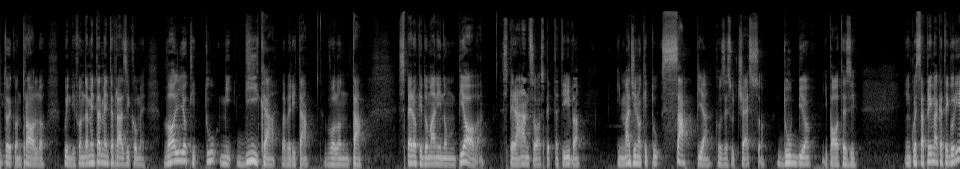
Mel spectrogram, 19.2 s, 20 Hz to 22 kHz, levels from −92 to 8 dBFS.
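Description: Adaptive stream at a lower bitrate, 10.00 to 12.00 s, after "che domani non piova": the stream dropped without a gap to what sounds like HE-AAC near 20 kbit/s, losing everything above 14.9 kHz.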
